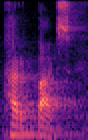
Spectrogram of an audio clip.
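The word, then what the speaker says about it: ἅρπαξ: Pero la palabra rapaz viene del término griego harpatx, termina así en X, se pronuncia como una X al final, ¿no? Foronéticamente hablando. Harpax, que significa.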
